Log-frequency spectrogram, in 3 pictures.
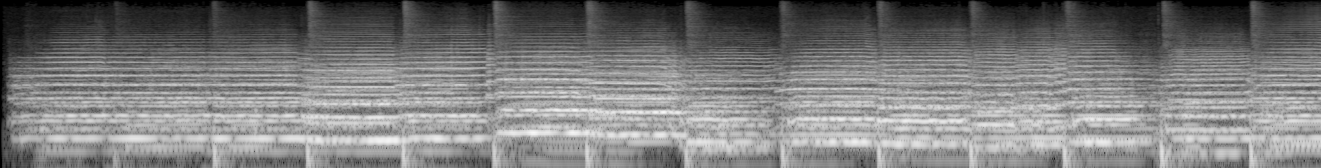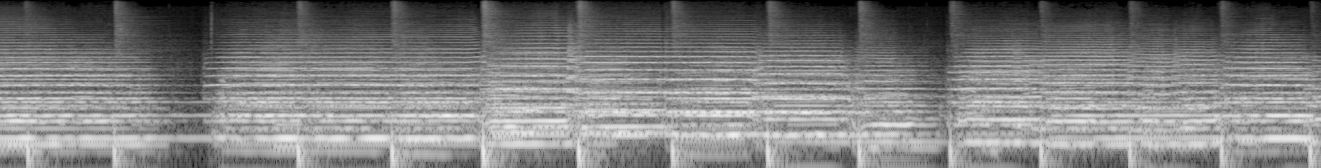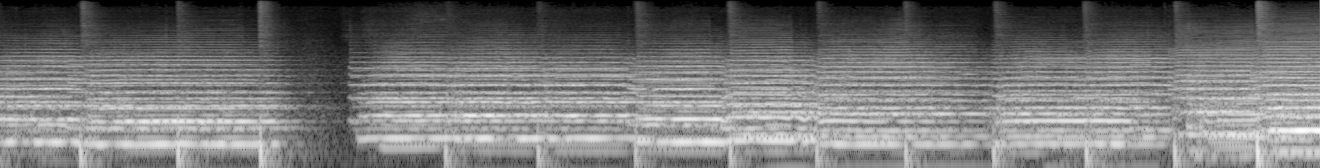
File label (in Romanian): Fanfara; Marti - Seara de Craciun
